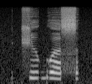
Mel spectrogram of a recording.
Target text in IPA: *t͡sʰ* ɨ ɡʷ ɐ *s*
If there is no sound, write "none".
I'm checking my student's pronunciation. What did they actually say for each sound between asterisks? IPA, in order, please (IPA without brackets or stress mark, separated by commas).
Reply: t͡ʃ, s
